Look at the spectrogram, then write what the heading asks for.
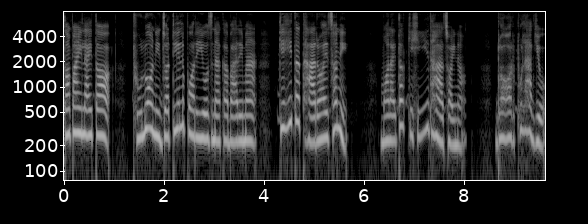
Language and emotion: Nepali, fearful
